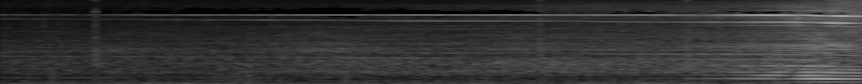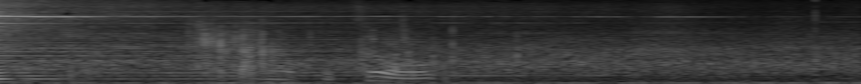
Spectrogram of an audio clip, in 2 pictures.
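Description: SkyCarver RC model glider with a Hacker electric motor making a fast pass: a high whine grows louder to a peak about four seconds in, its pitch dropping sharply as the plane goes by, then fades away.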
